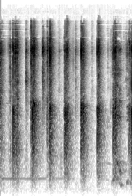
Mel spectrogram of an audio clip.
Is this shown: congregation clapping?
yes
